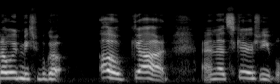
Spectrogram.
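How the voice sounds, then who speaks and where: A woman's high-pitched, animated voice at a very fast pace, with a New York accent. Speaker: vlogger. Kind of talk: casual monologue.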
